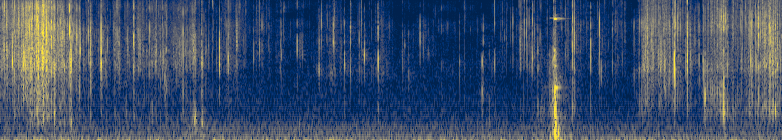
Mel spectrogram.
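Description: A large flat board wrapped in crinkly black plastic cling film is held in both hands while fingertips rub and crinkle the wrap. Bright, dry crinkling and crackling fill the clip, loudest at the start and again near the end, with a quieter stretch in the middle and one sharp snap just past four seconds.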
